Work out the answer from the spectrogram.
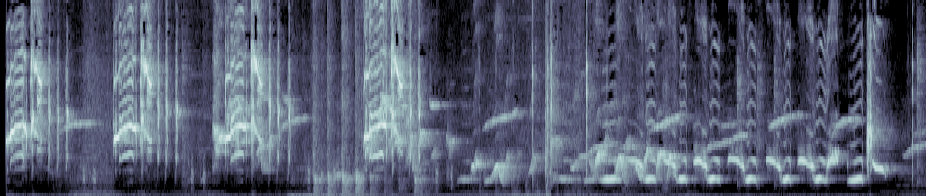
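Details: White-rumped shama, a bird kept for song training, in a bright, varied song: rapid high chattering phrases, then clear whistled notes and repeated short downslurred whistles near the end, over a low steady hum.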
